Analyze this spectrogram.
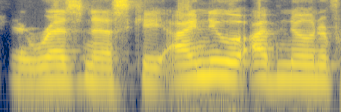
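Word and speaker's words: Wrzesniewski: I want to say her name is Rnooki. Is that the right word? Resneski. You're very close. Resneski.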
